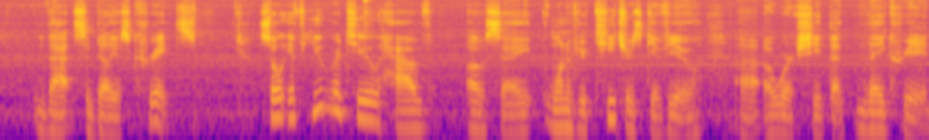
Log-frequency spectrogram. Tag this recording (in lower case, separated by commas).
speech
